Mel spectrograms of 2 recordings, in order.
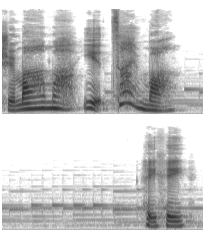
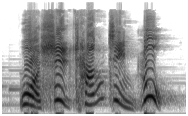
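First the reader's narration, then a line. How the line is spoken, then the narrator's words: Angry shout. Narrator (Chinese): 黑黑很生气，他大叫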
